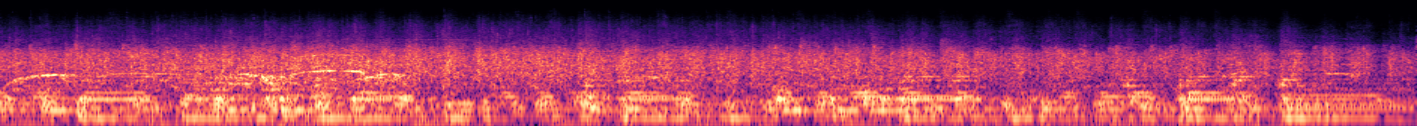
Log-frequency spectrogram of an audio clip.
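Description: Audience applauding over live string-ensemble music that holds sustained low notes.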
